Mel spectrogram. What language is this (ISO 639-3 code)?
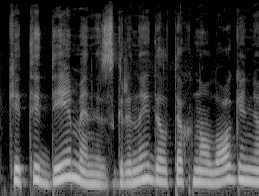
lit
